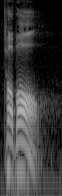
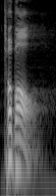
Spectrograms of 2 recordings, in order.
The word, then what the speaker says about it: tawbal: Maybe John can help me, but it's tabal. T-A-W-B-A-L with the emphasis on the second syllable. Tabal.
